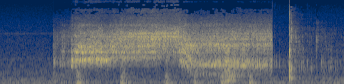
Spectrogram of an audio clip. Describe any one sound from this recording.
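An espresso machine hums and hisses steadily.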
